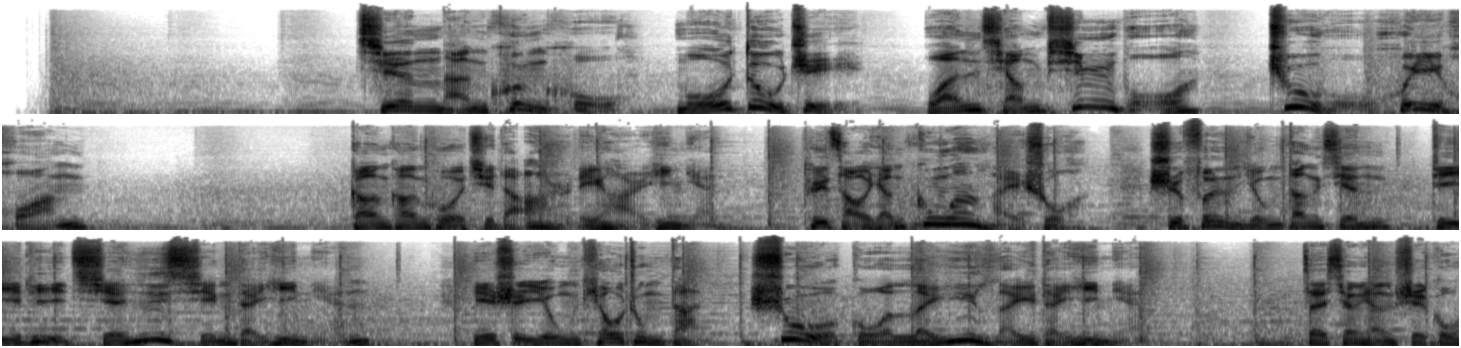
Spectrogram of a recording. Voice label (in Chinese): 男 专题 公安工作宣传片; 枣阳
